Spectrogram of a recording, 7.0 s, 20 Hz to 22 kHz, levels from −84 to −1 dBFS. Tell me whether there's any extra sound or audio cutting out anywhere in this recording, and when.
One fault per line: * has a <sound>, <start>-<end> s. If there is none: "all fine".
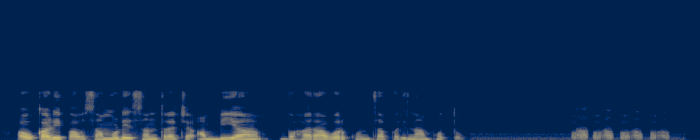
* has a laugh, 5.7-6.7 s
